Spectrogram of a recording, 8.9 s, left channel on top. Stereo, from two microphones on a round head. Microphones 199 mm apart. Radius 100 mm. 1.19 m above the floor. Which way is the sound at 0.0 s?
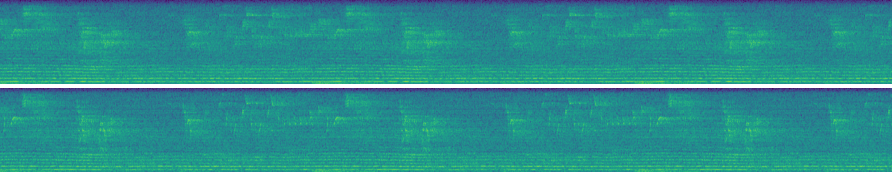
40° right (ahead or behind).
